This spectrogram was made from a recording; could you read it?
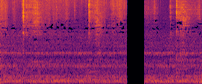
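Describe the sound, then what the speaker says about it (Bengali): Cashews and raisins frying on low heat in a pan while making vermicelli payesh, with a steady soft sizzle, occasional stirring scrapes and light utensil clinks, briefly cut to silence. "কাজু আর কিশমিশ। এখন এগুলোকেও একটু ভেজে নেব।"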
